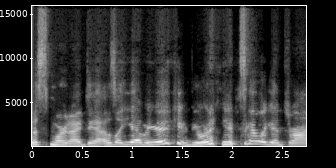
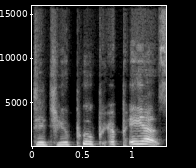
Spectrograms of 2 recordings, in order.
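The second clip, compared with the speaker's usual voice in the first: put-on loud, failed whisper in Irish accent, trying quiet; 3 semitones higher than usual. Retelling what he asked about a stranger, imitating a too-loud whisper. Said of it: "it's so far from a whisper".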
